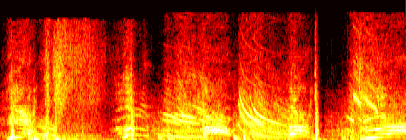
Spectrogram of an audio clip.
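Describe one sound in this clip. A tennis ball bounces off a racket.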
